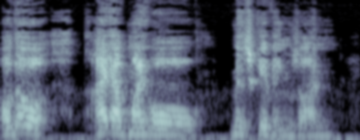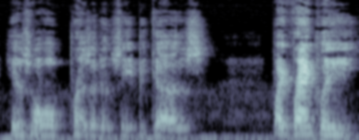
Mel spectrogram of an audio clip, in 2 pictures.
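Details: Male speaker with left-sided vocal cord paralysis following surgery, which limits his voice control; vocal cord paralysis.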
